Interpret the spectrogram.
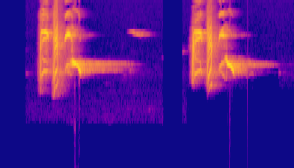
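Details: Wild Japanese tit giving two calls about two seconds apart, each a quick cluster of sharp high chirps trailing into a long, thin, level whistle that fades out; nothing else audible.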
